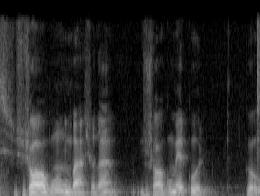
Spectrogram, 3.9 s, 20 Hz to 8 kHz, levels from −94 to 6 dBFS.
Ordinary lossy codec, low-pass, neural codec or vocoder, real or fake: none; 7.2 kHz; none; real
